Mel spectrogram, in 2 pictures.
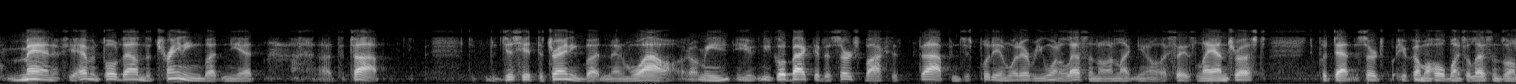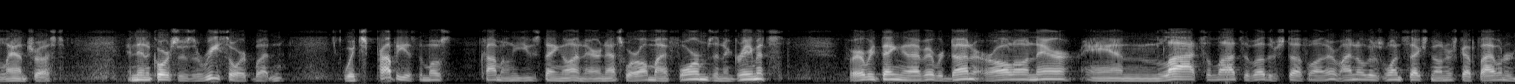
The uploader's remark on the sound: Gold Club Q&A Call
